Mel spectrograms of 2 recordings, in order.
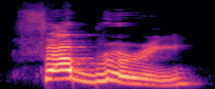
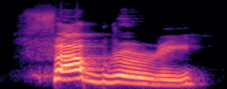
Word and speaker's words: February: So the third syllable is actually, it's like kind of swallowed.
